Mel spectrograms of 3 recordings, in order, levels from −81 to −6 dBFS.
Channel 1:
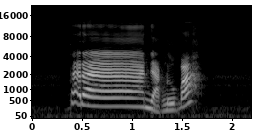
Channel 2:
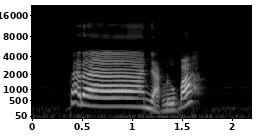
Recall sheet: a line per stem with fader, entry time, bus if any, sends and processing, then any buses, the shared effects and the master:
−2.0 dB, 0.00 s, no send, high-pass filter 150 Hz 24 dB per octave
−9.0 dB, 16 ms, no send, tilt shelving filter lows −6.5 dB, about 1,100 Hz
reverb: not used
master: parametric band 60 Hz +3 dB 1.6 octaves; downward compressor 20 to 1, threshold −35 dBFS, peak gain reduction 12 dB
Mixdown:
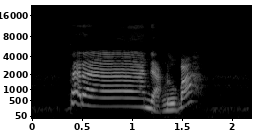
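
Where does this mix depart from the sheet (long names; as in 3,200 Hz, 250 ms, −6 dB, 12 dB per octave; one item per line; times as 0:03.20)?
stem 2: polarity flipped
master: missing parametric band 60 Hz +3 dB 1.6 octaves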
